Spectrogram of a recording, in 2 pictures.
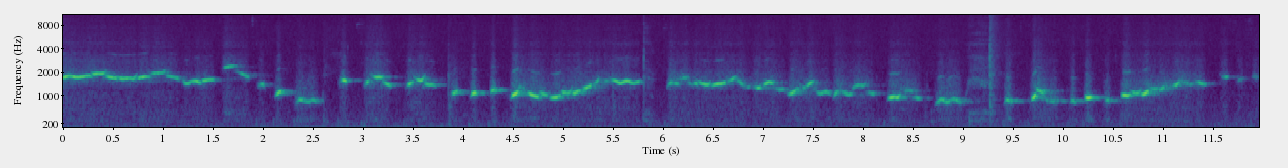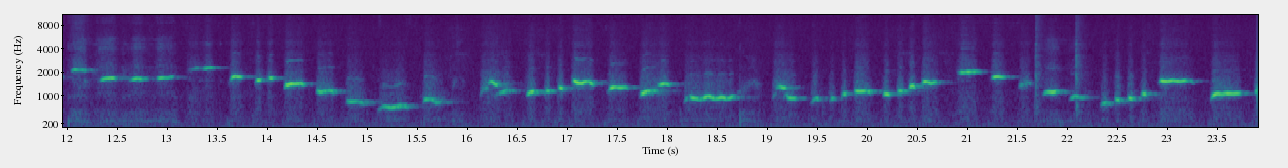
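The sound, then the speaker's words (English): A person whistles a casual, wandering tune for a long stretch. The melody is soft and steady, sliding up and down between notes with a slight waver. No talking is heard. “they say whistling is a very, happy kind of thing, and people whistle when they're happy, and they do, and then I just kind of let out a”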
